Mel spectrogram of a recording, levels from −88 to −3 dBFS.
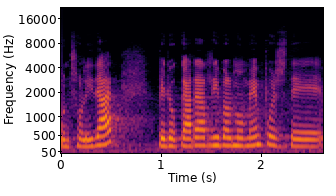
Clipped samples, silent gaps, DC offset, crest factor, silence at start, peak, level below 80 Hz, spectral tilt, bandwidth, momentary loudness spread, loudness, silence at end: under 0.1%; none; under 0.1%; 18 dB; 0 s; -10 dBFS; -58 dBFS; -6 dB/octave; 10.5 kHz; 6 LU; -28 LUFS; 0 s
